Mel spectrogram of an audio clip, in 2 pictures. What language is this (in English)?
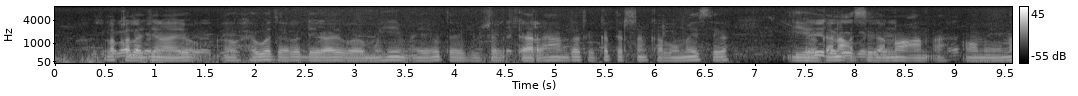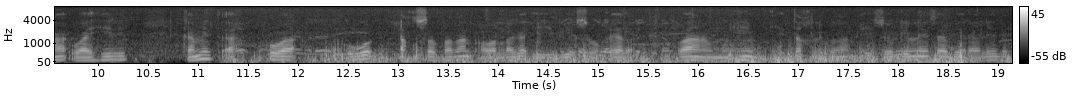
Somali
